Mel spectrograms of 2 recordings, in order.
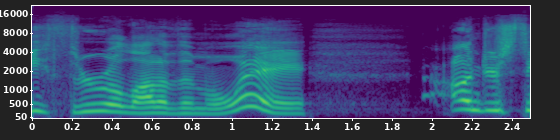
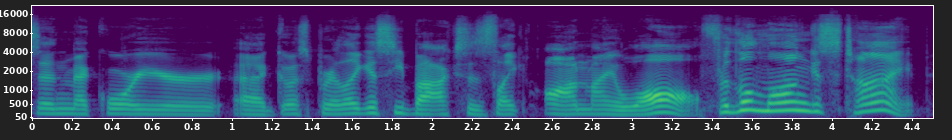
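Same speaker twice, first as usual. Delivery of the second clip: ordinary delivery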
